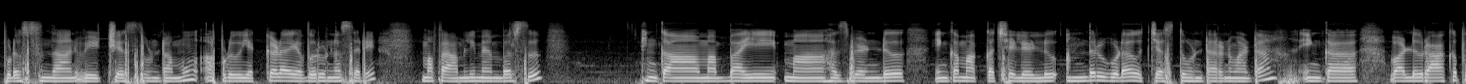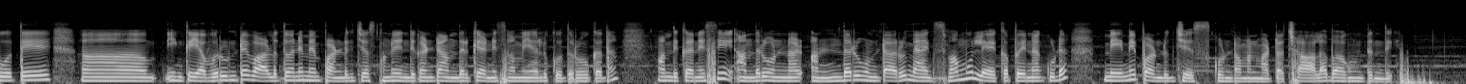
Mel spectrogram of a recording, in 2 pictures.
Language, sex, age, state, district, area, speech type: Telugu, female, 45-60, Andhra Pradesh, Guntur, urban, spontaneous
